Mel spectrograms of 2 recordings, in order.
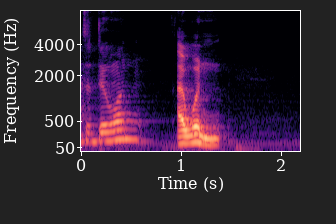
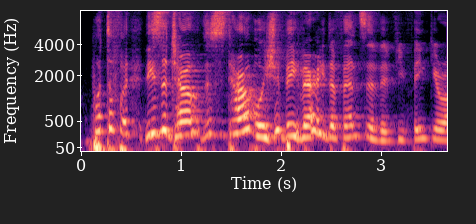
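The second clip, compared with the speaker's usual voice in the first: loud, very high exasperated outburst; outraged; 10 semitones higher, 5 dB louder, faster than usual. Real, not acted. Vlogger objecting to the tip he read, outraged. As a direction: explode in indignant disbelief.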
